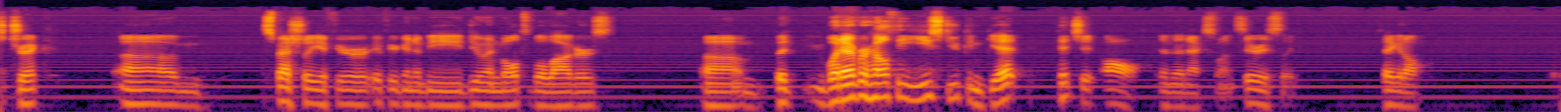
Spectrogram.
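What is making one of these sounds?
A man speaks calmly to an audience through a microphone.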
